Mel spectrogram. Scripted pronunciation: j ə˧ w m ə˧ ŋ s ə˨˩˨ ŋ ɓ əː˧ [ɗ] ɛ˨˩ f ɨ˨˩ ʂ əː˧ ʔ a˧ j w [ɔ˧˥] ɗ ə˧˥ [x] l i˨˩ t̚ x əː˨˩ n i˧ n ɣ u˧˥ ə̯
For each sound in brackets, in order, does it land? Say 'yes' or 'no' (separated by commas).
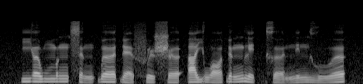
yes, no, no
